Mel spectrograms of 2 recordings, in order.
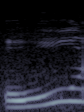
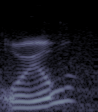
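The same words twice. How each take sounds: First: "Oil" said as "ole", higher pitched; variant vowel. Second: "oil" with a clear oy, rising; standard vowel. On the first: Reading an example of accent, "ole" vowel. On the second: Comparing two versions, standard "oil". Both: Shown as a demonstration. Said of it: "Oil instead of oil".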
